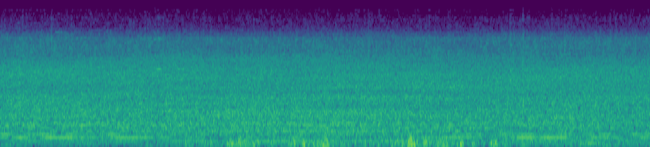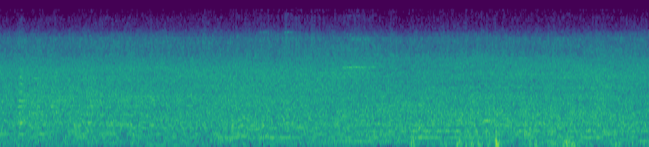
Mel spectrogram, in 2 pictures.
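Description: Steady background noise: a continuous hiss with a low, even hum underneath, no clear events apart from a few faint knocks.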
